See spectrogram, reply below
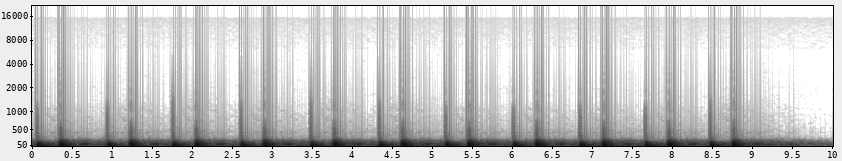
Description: El sonido real de un corazón latiendo.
